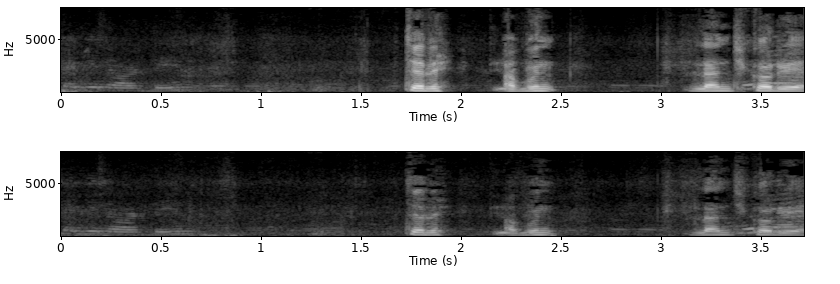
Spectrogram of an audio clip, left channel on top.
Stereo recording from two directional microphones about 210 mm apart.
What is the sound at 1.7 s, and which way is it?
A man's voice, 50° left (ahead or behind).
